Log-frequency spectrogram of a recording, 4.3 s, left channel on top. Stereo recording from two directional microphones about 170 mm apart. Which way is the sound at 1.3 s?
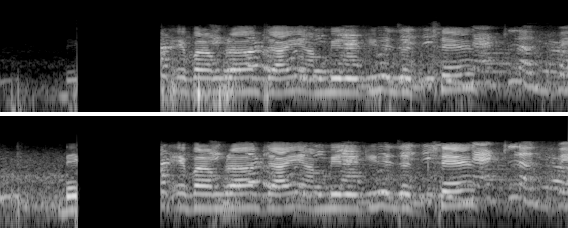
5° left (ahead or behind).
